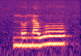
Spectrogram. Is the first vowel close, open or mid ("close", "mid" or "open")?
mid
